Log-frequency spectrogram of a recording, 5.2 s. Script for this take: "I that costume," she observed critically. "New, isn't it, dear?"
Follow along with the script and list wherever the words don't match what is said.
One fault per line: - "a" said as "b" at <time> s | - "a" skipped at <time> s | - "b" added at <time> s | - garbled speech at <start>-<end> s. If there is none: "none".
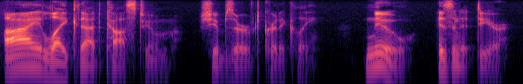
- "like" added at 0.4 s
